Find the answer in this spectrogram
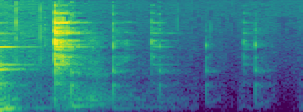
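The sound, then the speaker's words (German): Glassware clinks while a Kilkenny is poured into a glass: one louder bright knock followed by four or five lighter, ringing taps that fade out, with no voices. “Ja, das funktioniert und das ist auch der Moment, super, wo ich mir mein Getränk endlich einschenke.”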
